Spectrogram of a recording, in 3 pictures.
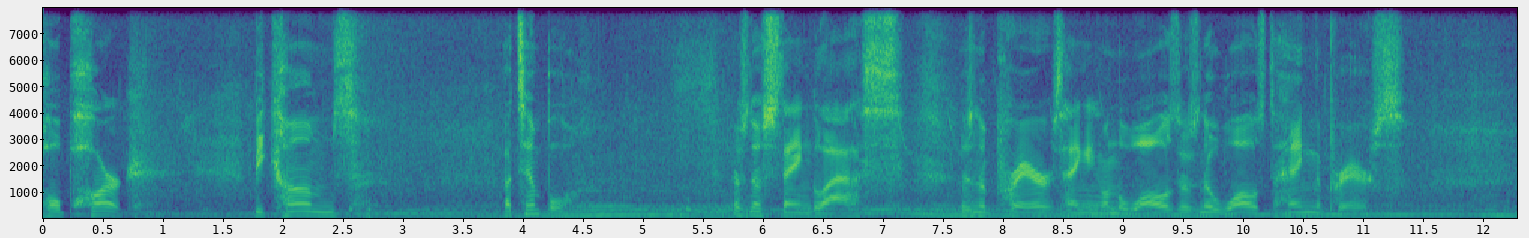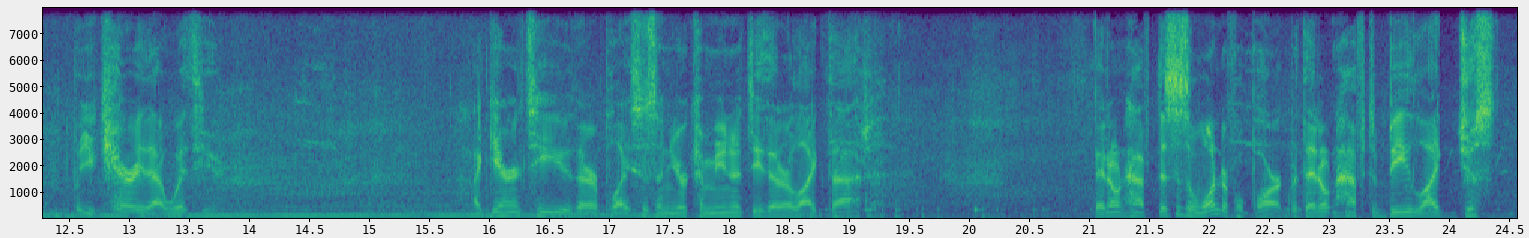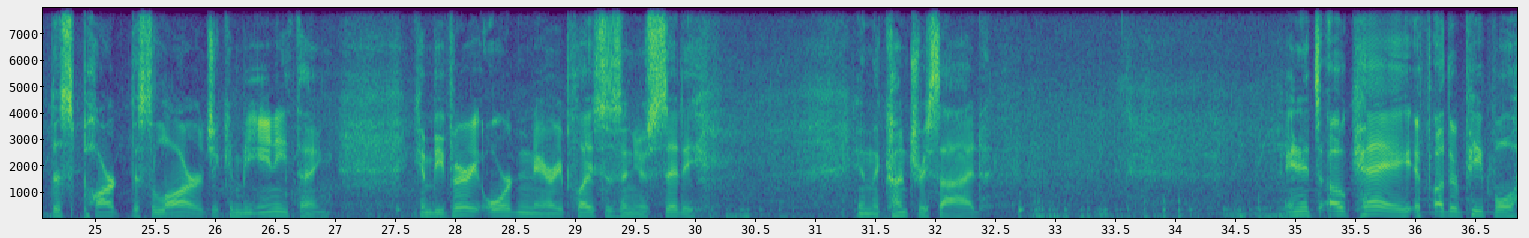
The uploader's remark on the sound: I invite you to walk with me through the Grove, a local walking park—which has become a bit of a personal sanctuary—situated admist the clatter of local traffic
